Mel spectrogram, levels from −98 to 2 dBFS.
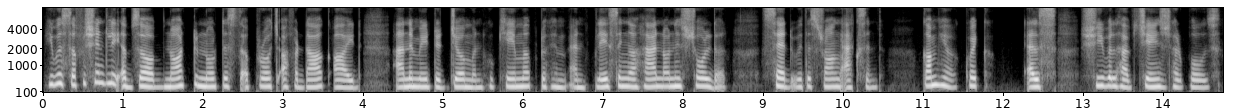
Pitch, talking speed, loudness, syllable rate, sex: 220 Hz, 170 wpm, -18 LUFS, 4.9 syllables/s, female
